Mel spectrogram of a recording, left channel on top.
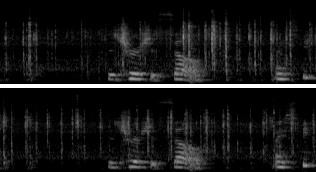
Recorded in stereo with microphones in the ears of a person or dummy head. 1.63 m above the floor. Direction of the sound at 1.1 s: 30° left (ahead or behind).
